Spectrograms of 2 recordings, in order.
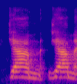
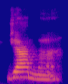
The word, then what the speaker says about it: llama: Llama, and you're gonna hear me. I do the little bit of the je before the Y, but really, really faint. Llama.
